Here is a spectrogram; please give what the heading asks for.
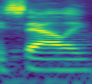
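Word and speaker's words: Salie: public radio host Faith saley okay is that right say Sally they said you got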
